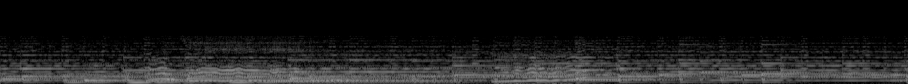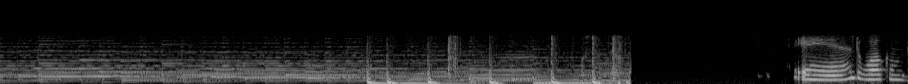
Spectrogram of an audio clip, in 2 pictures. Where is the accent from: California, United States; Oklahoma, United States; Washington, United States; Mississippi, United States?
Washington, United States; Seattle; I'm from Seattle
